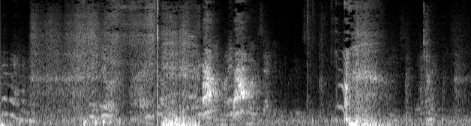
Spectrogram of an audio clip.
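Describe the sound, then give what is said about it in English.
Dogs bark in a few short, loud bursts, a cluster midway through and another sharp one near the end, with indistinct voices and background noise. “Oh, the dogs are barking.”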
